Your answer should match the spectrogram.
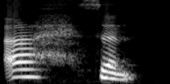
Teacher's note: ح کو ہا کی طرح نہیں پڑھنا جیسے ہم اردو میں پڑھتے ہیں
